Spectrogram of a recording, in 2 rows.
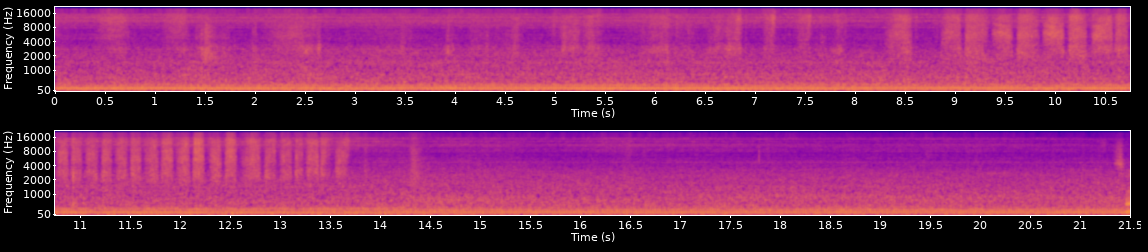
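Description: A white eraser pad scrubbing the undercarriage of a BMW E36 M3, a steady close rubbing rasp over a constant low hum, with a stretch of quicker scraping strokes partway through.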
